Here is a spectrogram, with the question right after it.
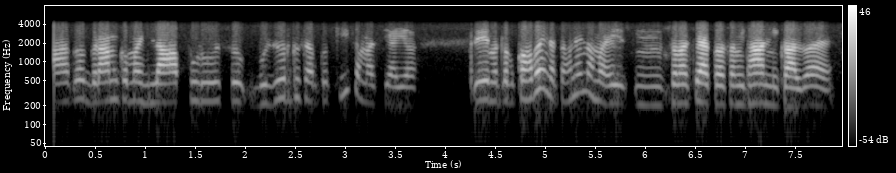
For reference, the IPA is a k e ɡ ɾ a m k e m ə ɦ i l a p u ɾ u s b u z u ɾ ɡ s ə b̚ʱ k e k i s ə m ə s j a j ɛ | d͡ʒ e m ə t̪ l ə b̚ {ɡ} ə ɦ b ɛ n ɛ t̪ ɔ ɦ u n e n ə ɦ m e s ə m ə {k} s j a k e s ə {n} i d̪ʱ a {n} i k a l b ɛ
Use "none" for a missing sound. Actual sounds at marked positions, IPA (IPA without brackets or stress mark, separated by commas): k, none, m, nː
